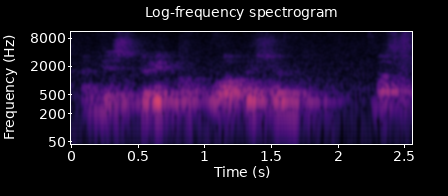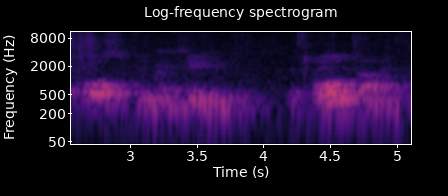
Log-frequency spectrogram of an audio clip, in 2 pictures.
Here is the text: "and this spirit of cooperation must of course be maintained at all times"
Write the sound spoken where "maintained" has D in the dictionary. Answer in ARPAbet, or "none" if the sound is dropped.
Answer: D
